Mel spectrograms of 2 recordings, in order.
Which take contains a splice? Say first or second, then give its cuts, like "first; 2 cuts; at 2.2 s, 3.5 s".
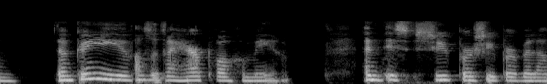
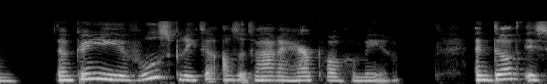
first; 3 cuts; at 1.3 s, 1.7 s, 3.8 s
